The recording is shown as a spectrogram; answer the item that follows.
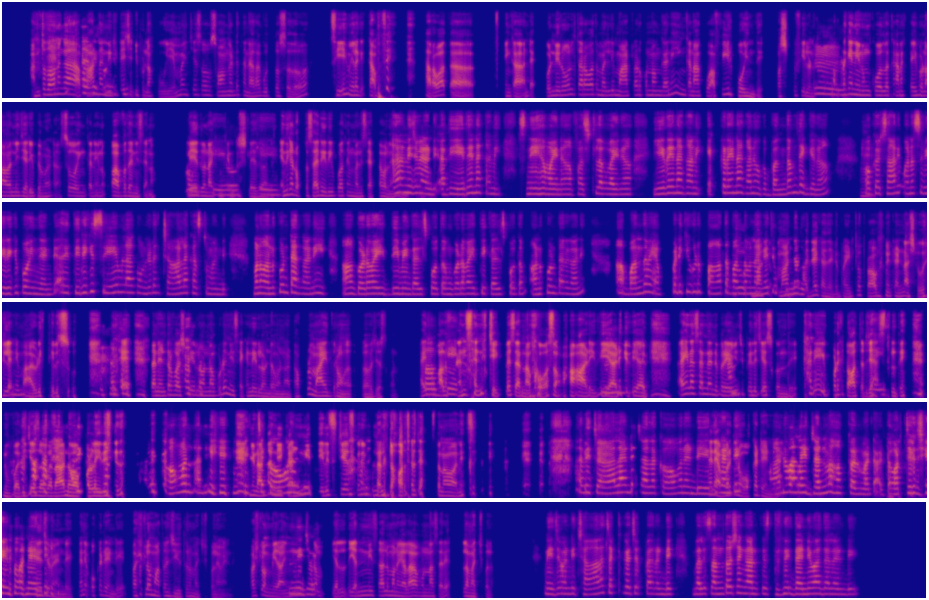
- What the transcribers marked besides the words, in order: laughing while speaking: "సరిపోయింది"; in English: "ఇరిటేషన్"; in English: "సాంగ్"; in English: "సేమ్"; chuckle; other background noise; in English: "ఫీల్"; in English: "ఫస్ట్ ఫీల్"; in English: "కనెక్ట్"; in English: "సో"; in English: "ఇంట్రెస్ట్"; in English: "సెట్"; in English: "ఫస్ట్ లవ్"; in English: "సేమ్"; in English: "ప్రాబ్లమ్"; laughing while speaking: "ఏంటంటే నా స్టోరీలన్నీ మా ఆవిడకి తెలుసు. అంటే తను ఇంటర్ ఫస్ట్ ఇయర్‌లో ఉన్నప్పుడు"; laugh; in English: "ఫస్ట్ ఇయర్‌లో"; in English: "సెకండ్ ఇయర్‌లో"; in English: "లవ్"; in English: "ఫ్రెండ్స్"; laughing while speaking: "అన్ని చెప్పేసారు. నా కోసం వాడిది … అప్పట్లో ఇది చేసావు"; in English: "టార్చర్"; in English: "నైస్"; laughing while speaking: "అది కామన్ అది కామన్ అది … ఆ! టార్చర్ చేయడమనేది"; in English: "కామన్"; in English: "కామన్"; laughing while speaking: "నేనంటా నీకన్ని తెలిసి చేసుకొని ఇప్పుడు నన్ను టార్చర్ చేస్తున్నావనేసి"; in English: "టార్చర్"; in English: "టార్చర్"; in English: "ఫస్ట్ లవ్"; other noise; in English: "ఫస్ట్ లవ్"
- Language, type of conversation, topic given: Telugu, podcast, మొదటి ప్రేమ జ్ఞాపకాన్ని మళ్లీ గుర్తు చేసే పాట ఏది?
